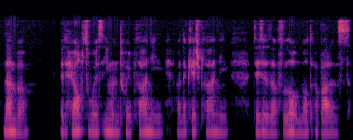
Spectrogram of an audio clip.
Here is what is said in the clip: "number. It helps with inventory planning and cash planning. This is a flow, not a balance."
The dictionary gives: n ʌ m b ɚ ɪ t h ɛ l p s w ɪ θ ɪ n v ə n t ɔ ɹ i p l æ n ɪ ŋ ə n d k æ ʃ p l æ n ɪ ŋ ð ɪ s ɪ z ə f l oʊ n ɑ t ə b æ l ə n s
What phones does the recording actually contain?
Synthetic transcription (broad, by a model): n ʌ m b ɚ ɪ t h ɛ l p s w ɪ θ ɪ v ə n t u i p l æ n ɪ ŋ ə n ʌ k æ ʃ p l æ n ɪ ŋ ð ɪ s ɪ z ə f l oʊ n ɑ t ə b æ l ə n s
